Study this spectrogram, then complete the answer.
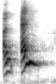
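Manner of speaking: high sharp ow cries; pained yelps. Acted. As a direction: yelp out in pain. Hare cries out in pain.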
